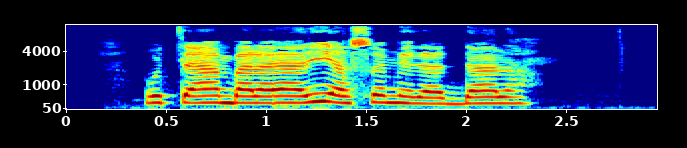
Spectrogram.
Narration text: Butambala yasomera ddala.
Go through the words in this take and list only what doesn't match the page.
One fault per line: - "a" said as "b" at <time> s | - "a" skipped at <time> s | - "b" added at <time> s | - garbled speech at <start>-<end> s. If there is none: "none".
- "yali" added at 1.1 s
